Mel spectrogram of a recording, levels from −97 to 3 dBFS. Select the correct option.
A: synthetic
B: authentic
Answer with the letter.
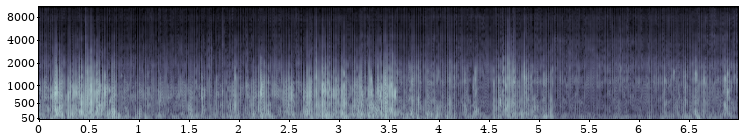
A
